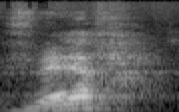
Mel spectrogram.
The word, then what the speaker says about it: verts: Les yeux verts. Attention, hein, vert plus S du pluriel. Il ne se prononce pas, mais il s'écrit vert.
